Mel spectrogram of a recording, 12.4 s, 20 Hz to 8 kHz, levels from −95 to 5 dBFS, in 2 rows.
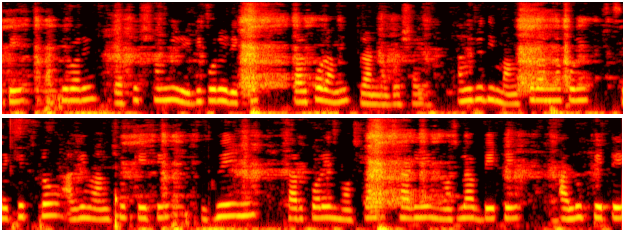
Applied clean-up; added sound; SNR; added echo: classical method Wiener filter.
